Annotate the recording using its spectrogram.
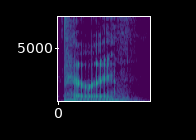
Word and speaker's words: perimeter: It's going to be like more of a short I as opposed to the long I. Sure, sure. It just has P-E-R-I. – Yep, yeah. Got it. I'm just calling it perry.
